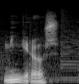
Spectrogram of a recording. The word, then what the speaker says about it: Migros: El grupo Migros, sí, sí, ya digo que voy a pronunciar la S en español.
